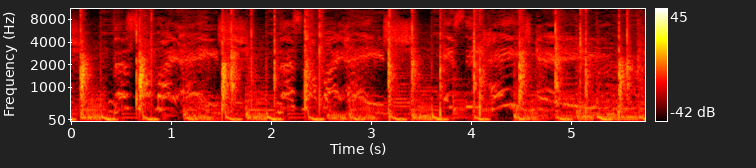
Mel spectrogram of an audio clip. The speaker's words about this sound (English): I forgot we did the clap then. Yeah, sometimes we've done that for so many years. I know. And sometimes we forget.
